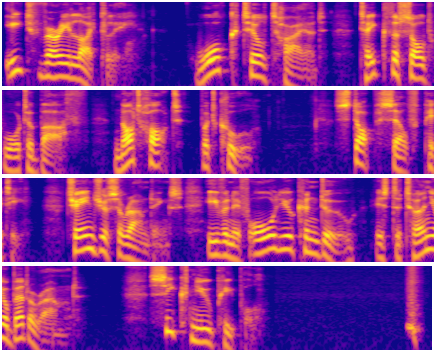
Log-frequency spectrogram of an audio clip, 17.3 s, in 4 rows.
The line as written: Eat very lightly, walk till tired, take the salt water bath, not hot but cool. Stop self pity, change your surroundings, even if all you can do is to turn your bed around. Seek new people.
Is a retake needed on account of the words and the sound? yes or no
yes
